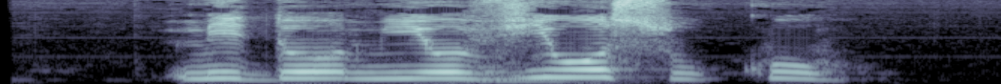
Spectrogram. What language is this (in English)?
Aja (Benin)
